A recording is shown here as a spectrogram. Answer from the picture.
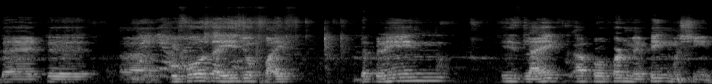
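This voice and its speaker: Amid audible room echo and noticeable background noise, a man with a fairly high pitch speaks at a fairly slow pace. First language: Memoni/Urdu/Sindhi. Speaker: interviewee. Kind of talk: interview answer. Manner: halting.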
